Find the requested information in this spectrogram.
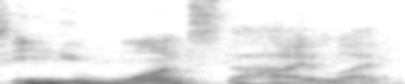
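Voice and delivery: ordinary delivery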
